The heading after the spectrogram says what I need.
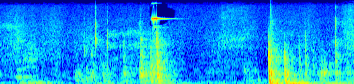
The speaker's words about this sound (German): er macht die Tür zu.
